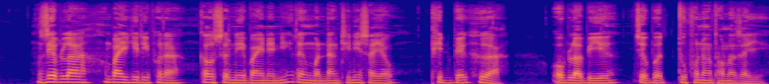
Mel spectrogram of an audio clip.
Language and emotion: Bodo, sad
